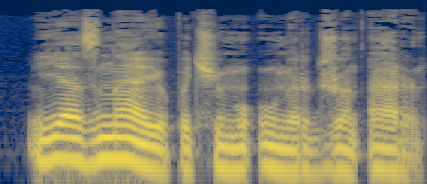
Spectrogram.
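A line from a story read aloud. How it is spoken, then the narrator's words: Plain. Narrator (Russian): сказал он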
